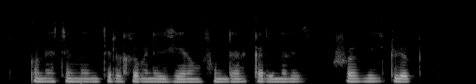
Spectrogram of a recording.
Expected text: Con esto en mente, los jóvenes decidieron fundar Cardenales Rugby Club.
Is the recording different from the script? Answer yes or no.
no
